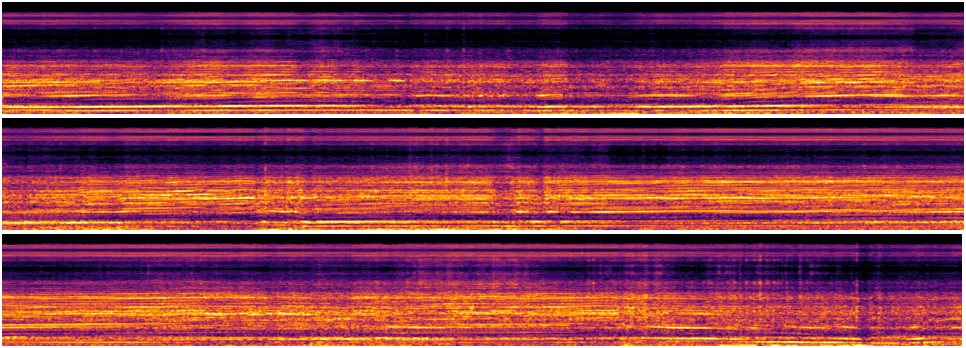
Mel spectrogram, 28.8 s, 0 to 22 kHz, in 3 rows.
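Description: Porsche 944 race car's inline-four engine under racing load, loud inside the stripped, caged cabin, its pitch rising and falling as it accelerates and slows through the laps.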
